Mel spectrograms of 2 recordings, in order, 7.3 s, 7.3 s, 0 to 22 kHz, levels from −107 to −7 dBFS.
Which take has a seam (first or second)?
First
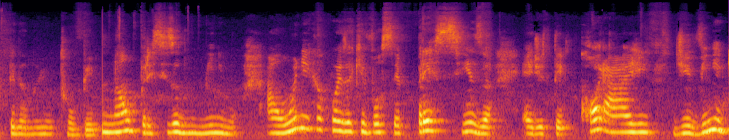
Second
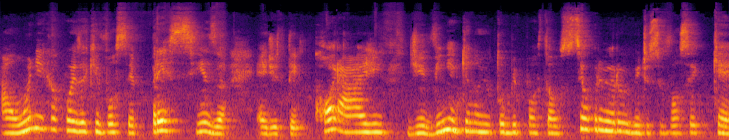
first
